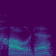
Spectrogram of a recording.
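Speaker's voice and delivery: Gouda as "HOW-da"; Dutch pronunciation. Shown as a demonstration. Telling of the canal trip, Gouda said the Dutch way. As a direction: say Gouda with a soft H at the start. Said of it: "as the Dutch say".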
